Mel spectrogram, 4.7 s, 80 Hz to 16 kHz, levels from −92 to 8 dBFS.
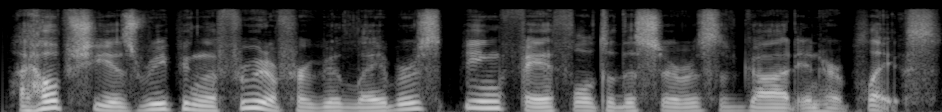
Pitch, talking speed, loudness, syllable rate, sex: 145 Hz, 265 wpm, -21 LUFS, 6.0 syllables/s, male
